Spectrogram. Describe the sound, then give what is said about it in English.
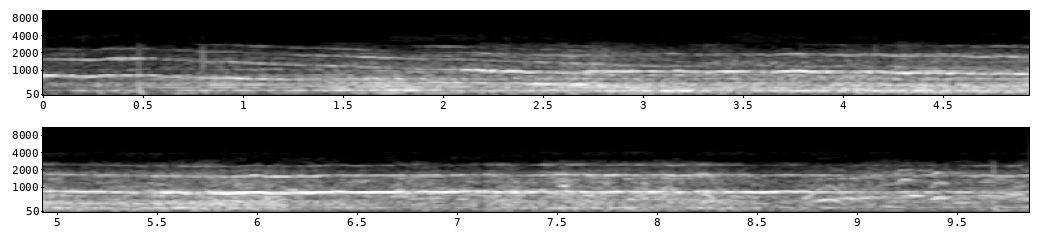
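A fire engine siren, responding to a fire, wails continuously for the whole stretch, its high tones slowly sliding in pitch over a low rumble of traffic and engine noise, holding steady and loud throughout. “Why, I could put out this fire with a handful of water just before those guys get here.”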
